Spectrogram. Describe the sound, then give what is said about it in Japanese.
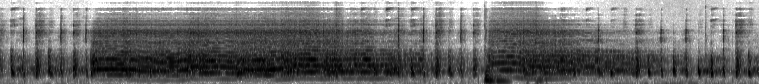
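A loud, heavily distorted electric guitar plays sustained notes with bending, sliding pitches and a sharp dip partway through, thick and buzzing throughout with no voices. “これを何にするか。じゃあ、エレキにするうん。”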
